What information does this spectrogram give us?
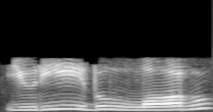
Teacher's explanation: را به نری ویلی کیږي ځکه چې دی د لاندې کسره ده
